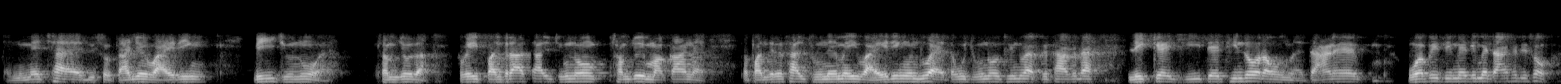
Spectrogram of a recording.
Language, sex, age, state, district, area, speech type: Sindhi, male, 30-45, Gujarat, Surat, urban, conversation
